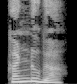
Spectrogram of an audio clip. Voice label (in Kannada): "ಕಂಡುಗ", Kannada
